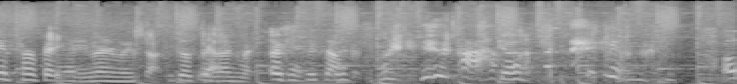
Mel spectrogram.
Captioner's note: both chatting, laughing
